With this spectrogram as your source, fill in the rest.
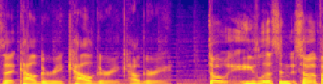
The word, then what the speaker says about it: Calgary: Calgary, you might say Calgary, where like there's that but in reality, I'm gonna pronounce it Calgary, where that gary at the end becomes a schwa, where like it's like basically unpronounced. So you can just release it.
